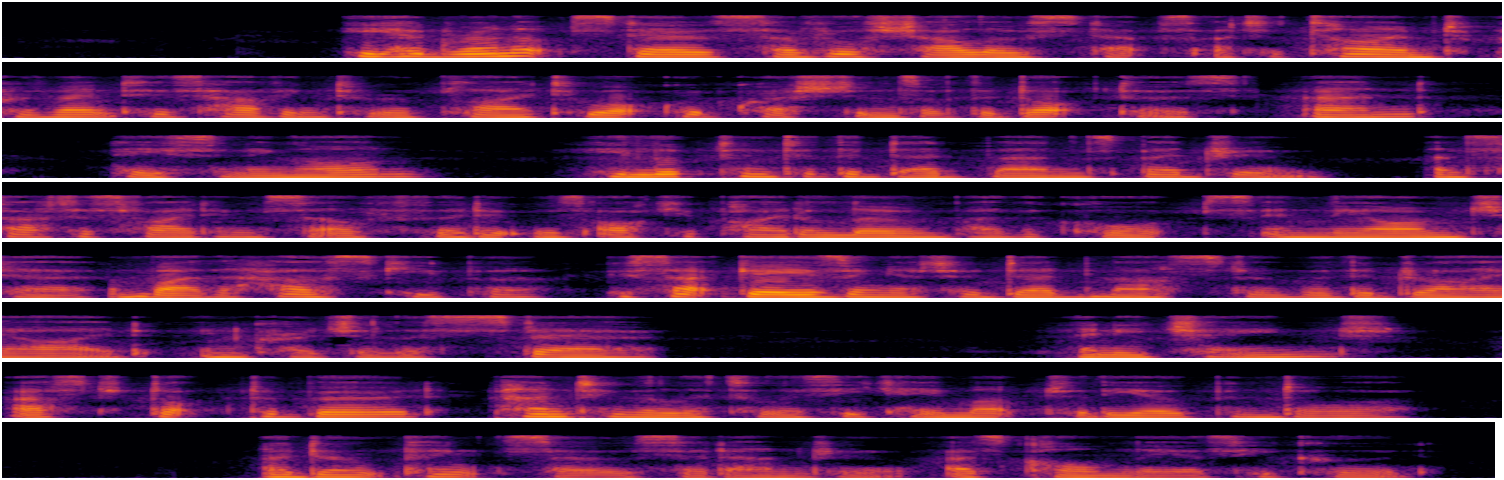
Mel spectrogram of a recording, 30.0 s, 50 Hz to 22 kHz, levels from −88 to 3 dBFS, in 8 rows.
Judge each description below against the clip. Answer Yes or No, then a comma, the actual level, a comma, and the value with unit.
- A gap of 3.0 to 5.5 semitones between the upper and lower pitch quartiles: No, narrow, 2.4 semitones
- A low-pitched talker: No, medium, 150 Hz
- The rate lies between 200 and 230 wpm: No, average, 185 wpm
